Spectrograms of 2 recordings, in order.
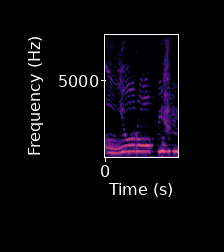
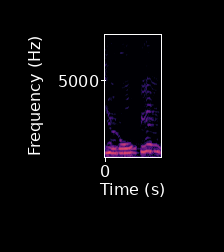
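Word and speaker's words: European: क्योंकि यूरोपियन में इ भले ही वोवेल है बट उसका साउंड जो आ रहा है ना वो य से आ रहा है। हम इ यूरोपियन नहीं बोलते हैं। ठीक है? हम क्या बोलते हैं? हम यूरोपियन बोलते हैं तो उसके पहले हमारा आर्टिकल क्या लगेगा?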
